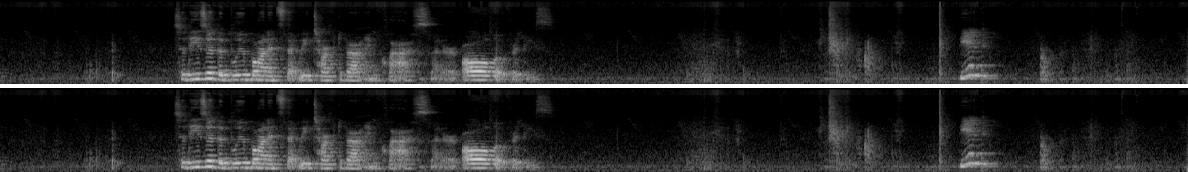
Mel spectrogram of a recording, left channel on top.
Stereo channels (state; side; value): identical; both; correlation 1.00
